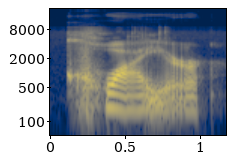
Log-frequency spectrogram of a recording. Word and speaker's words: choir: the r yawn choir the same ch that sounds like a k because it's from the greek and we kept that spelling choir frown this is like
